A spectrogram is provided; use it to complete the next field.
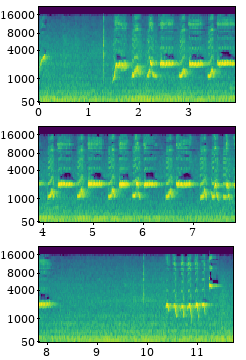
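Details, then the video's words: White-rumped shama in a training recording for long, varied song: a rapid series of rich whistled phrases with sharp clicking accents, about fifteen repeated notes over six seconds, a pause, then a brief burst of downslurred whistles. "chòe lửa hót giọng dài,kích lửa cho chòe lửa căng lửa"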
